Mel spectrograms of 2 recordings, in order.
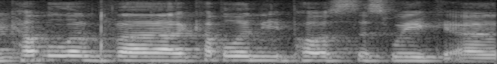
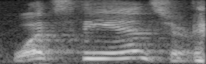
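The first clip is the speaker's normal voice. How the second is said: mock exasperated; 11 semitones higher, 6 dB louder than usual. Comic repeat of question.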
